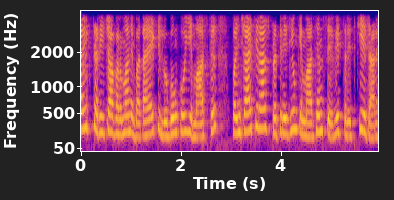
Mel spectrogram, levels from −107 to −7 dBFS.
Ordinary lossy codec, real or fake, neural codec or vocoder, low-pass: none; fake; vocoder, 44.1 kHz, 128 mel bands, Pupu-Vocoder; 3.6 kHz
